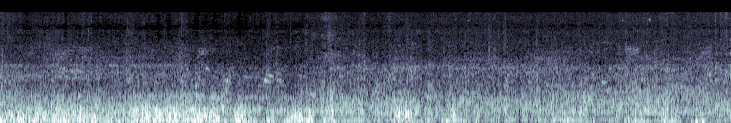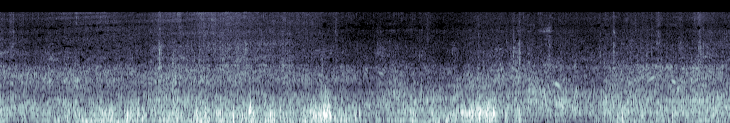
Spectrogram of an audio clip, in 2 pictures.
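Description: Wind buffeting a phone microphone outdoors: an irregular low rumble that swells and drops in gusts.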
